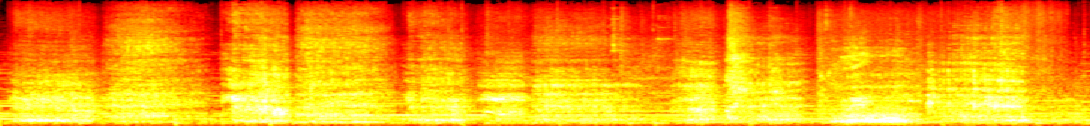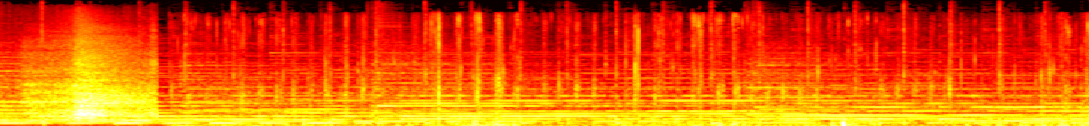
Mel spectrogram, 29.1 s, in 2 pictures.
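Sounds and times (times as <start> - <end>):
tiger growling and roaring: 0.0 - 22.4.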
